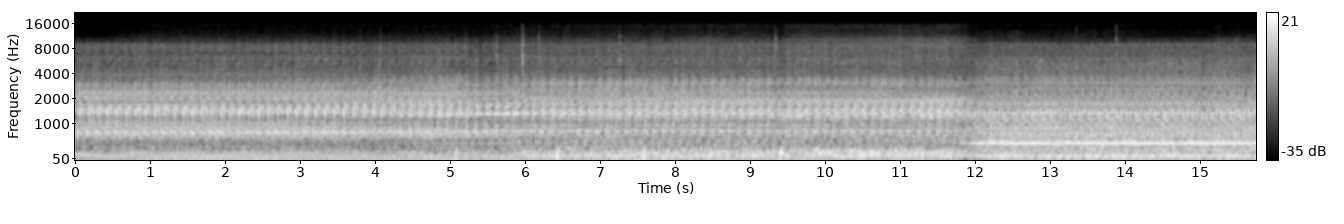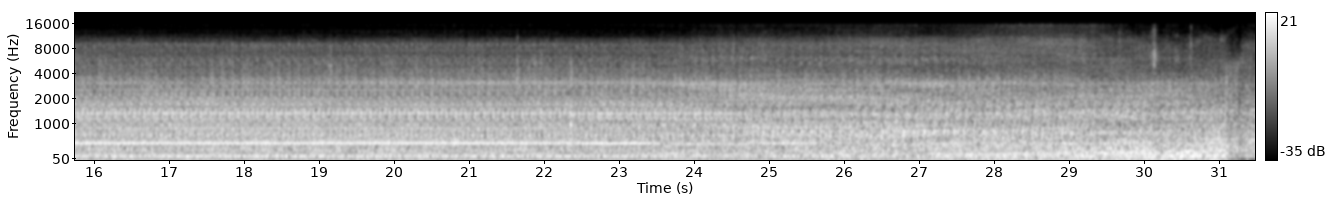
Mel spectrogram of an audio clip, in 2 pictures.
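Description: Tractor engine running steadily. About twelve seconds in the sound changes abruptly, and a steady whine runs over the engine for roughly ten seconds.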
